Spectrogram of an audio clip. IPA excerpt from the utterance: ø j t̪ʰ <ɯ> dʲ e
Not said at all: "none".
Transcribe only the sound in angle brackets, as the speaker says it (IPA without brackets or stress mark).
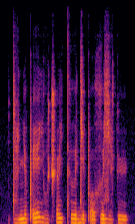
ɯ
